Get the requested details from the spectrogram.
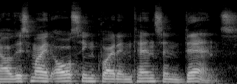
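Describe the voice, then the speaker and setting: The speaker has a non-native accent, and audible room echo surrounds the voice. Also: man. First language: not English. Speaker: university lecturer. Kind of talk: lecture. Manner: formal.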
